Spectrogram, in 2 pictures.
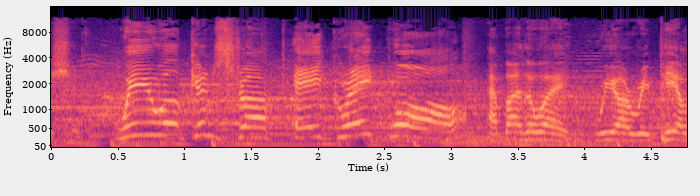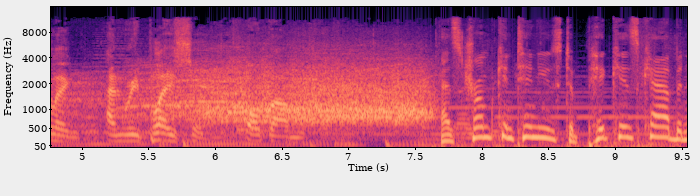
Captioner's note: cheers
